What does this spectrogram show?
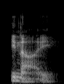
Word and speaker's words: Pinai: Did I say that correctly? Pinai is how you say it.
